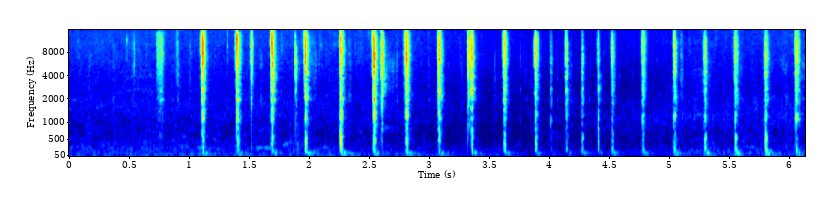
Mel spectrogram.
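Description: A wooden mallet knocks rapidly and repeatedly.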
